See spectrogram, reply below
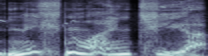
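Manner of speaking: very high voice, said through a giggle. A character answers his two friends, giggling. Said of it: "kicherte Timmy".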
